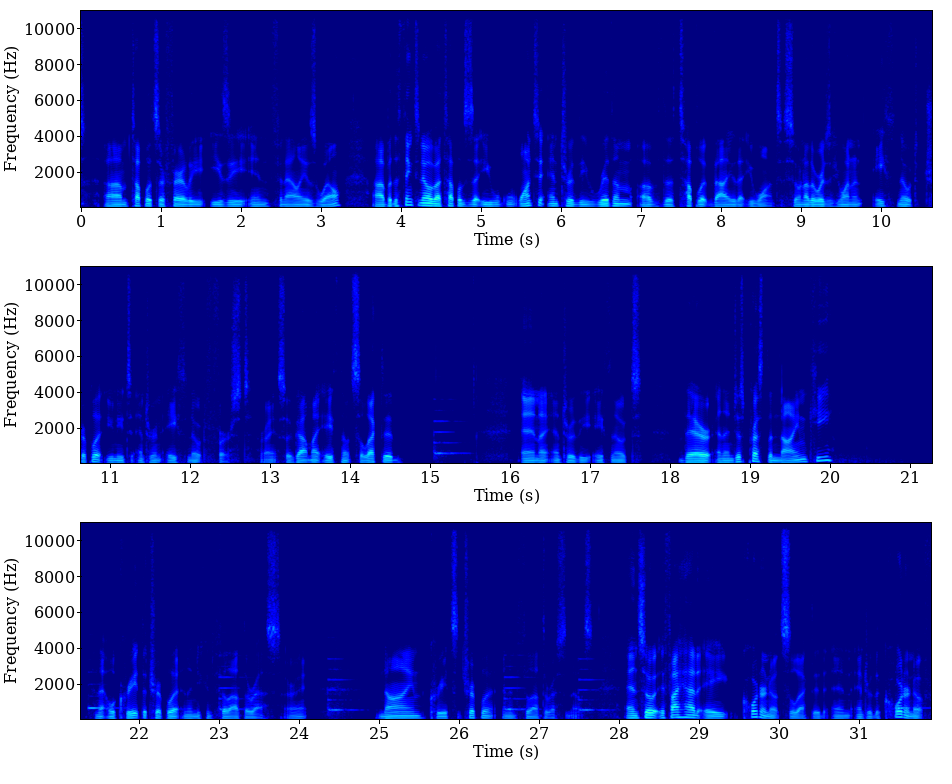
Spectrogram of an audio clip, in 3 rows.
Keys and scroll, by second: 19.4 9, 25.3 9, 28.4 5.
